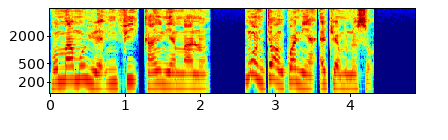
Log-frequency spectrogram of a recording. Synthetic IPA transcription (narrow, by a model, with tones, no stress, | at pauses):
mʊ̃˦m̩˦mã˦mʊ̃˦ɥi˨ɾɛ˨m̩˦fi˦kʰã˨˦ŋnĩ˨ɛ˨˦mã˦nʊ̃˦ | mʊ̃˦n̩˨tɔ˦˨ŋ̩˨kʰʷɔ˦nɪ̃˨a˨ʔæ˦t͡ɕᶣɛ˨mũ˦nʊ̃˦sʊ̰˨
